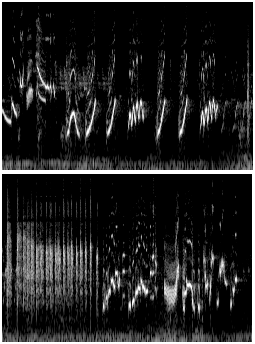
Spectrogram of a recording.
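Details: White-rumped shama repeating loud looping whistled notes about every half second, then a dense buzzy rattling stretch, followed by more rapid varied whistles and chatter.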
